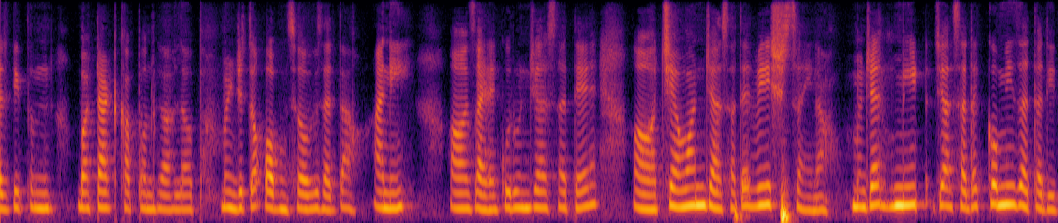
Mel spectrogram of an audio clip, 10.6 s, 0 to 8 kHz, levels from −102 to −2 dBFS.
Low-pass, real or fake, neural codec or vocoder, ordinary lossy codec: none; fake; codec, 16 kHz, 0.8 kbps, ZipCodec; none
